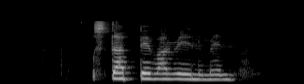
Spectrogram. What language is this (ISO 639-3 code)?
isl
